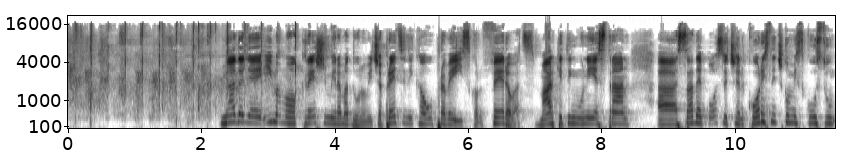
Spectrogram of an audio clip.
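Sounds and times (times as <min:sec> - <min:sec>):
audience clapping to honour a presenter: 0:00.0 - 0:03.6
speech: 0:02.3 - 0:11.5.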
